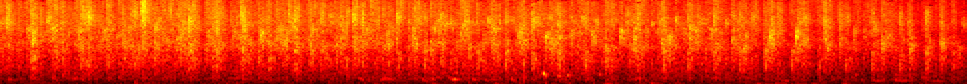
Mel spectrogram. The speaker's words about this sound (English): I think it's such a nice idea to end on a positive note. So I'm going to say, can you give our panelists a big round of applause?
